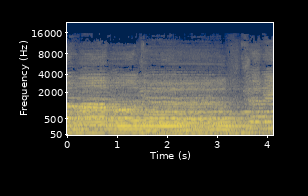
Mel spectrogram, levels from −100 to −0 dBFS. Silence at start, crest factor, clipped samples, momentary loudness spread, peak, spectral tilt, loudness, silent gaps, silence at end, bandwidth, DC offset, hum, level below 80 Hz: 0 s; 12 dB; under 0.1%; 6 LU; -2 dBFS; -7.5 dB/octave; -15 LUFS; none; 0 s; 11.5 kHz; under 0.1%; none; -32 dBFS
